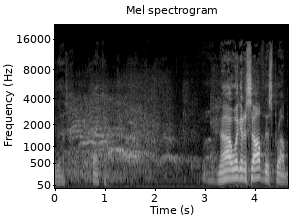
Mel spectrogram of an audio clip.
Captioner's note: applause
